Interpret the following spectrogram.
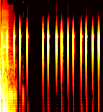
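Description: A rapid run of short, light ticks, about ten a second, broken by a brief pause about half a second in.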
